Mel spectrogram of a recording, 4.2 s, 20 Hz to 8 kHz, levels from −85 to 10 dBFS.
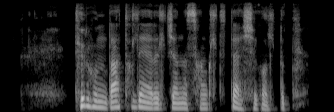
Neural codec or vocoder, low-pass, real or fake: none; 7.2 kHz; real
